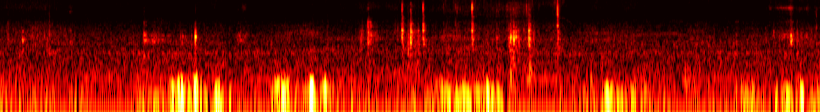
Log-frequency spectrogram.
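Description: A plastic phone mount clicks and rattles as it is adjusted by hand.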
